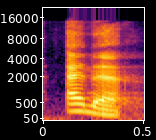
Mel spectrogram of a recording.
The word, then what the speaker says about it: أنا: আনা, আনা টান দিয়ে বলা যাবে না, এই আলিফের উচ্চারণ নেই। আনা।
